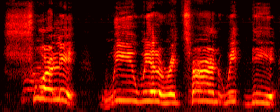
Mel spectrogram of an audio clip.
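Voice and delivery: solemn pulpit Bible reading; scripture reading. Acted. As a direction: read the verse slowly to the church, pausing for answers. Preacher reads scripture aloud.

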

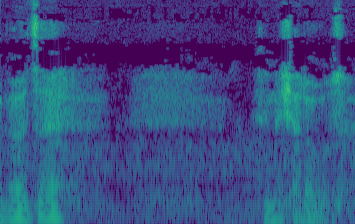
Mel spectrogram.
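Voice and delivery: hushed golf commentary voice; soft, quiet TV golf announcer; golf commentator. Pretend.

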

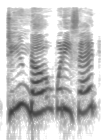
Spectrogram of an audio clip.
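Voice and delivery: emphatic repeat. Acted. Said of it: "And do you know what he said?".

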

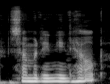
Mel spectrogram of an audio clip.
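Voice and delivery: high, searching call; mild narrated yell. A narrator's reading. Rider calling into the dark storm, mild high yell. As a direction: raise the pitch as if calling out. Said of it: "I yelled".

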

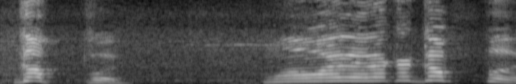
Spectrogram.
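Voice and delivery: punchy mock-surprised teasing; playful teasing. Real, not acted. Teasing baby who fell silent.

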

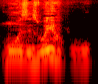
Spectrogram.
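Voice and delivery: lightly voiced Jamaican patois grumble. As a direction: call out to Moses in Jamaican patois. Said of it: "I'm gonna say in Jamaican".

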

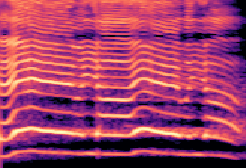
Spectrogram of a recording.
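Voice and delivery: high drawn-out shouted call; shouting. Acted. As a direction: yell it long from the door. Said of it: "चिल्लाते".

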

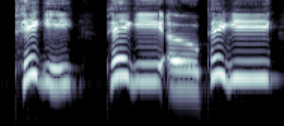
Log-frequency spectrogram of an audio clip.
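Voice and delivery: high, loud mocking chant; gleeful crowd jeer; jeering cry. A narrator's reading. Boys jeer at the nickname.

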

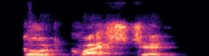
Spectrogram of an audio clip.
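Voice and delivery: plain reading voice

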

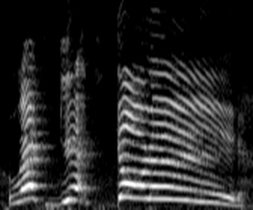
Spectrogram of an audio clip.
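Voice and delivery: slow, high, loud show opener; drawn-out host call. Acted. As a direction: stretch it out like a game show host.

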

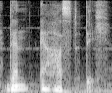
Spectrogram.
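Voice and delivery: ordinary delivery, nothing marked

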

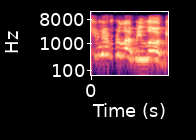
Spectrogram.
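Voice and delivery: a jump way up into a mock Gomer complaint; Gomer whining. Cohost quoting Gomer's complaint, high mock whine. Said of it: "When Gomer's like".

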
